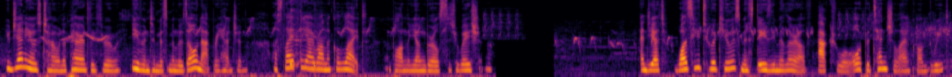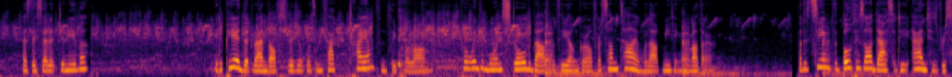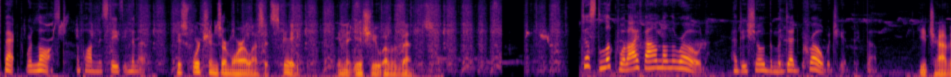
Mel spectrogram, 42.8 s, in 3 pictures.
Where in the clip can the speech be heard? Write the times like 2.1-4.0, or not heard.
0.1-7.4, 9.6-15.6, 17.5-25.0, 26.2-35.2, 37.2-41.7, 42.3-42.7.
